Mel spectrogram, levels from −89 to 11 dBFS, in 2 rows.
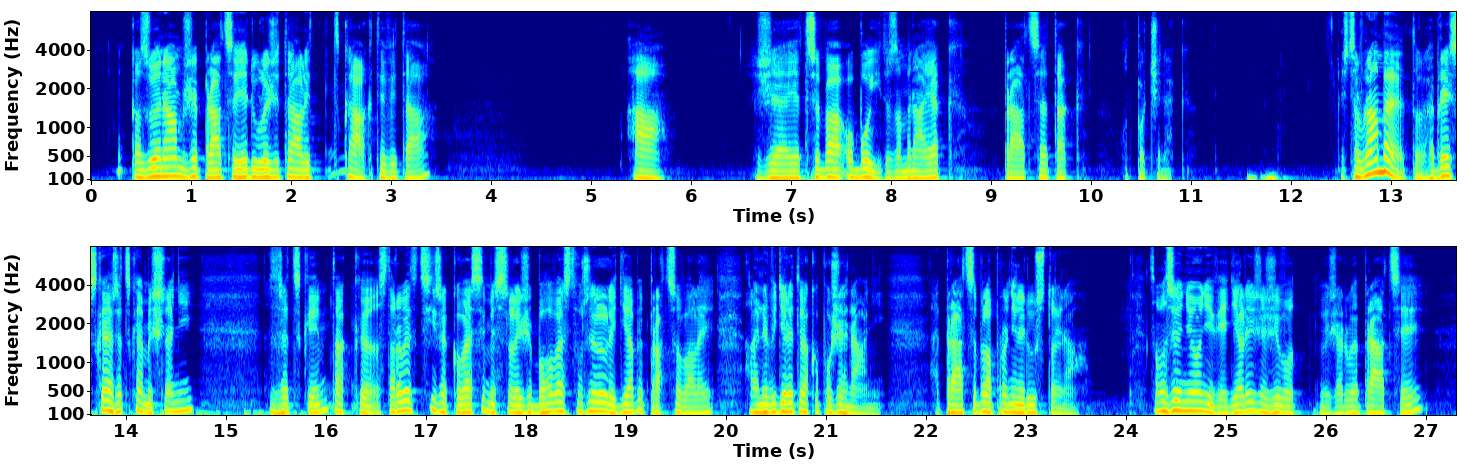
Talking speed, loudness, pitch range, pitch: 120 wpm, -25 LUFS, 115-145 Hz, 130 Hz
